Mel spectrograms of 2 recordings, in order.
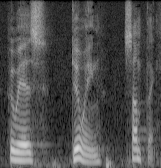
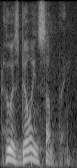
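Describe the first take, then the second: First: "who" stressed, each word drawn out slowly; slow emphasis on "who is doing something". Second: Said in the usual way. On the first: Shown as a demonstration. Preacher driving home that God acts, slow stress on "who". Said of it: "God is the one". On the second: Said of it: "God is the one who is doing something".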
